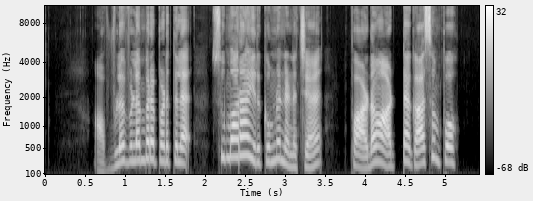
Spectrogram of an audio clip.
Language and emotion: Tamil, surprised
